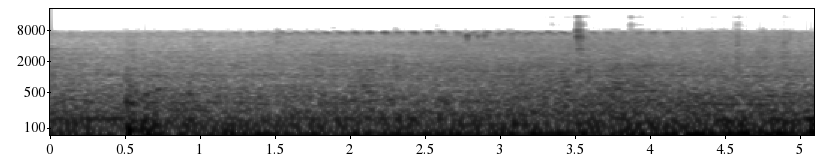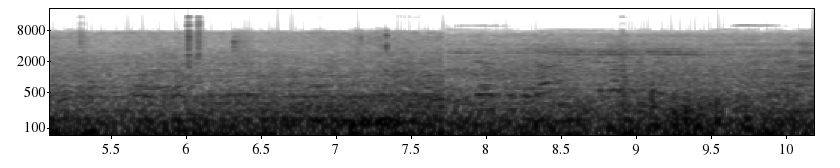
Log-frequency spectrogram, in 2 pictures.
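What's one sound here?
A car drives along, heard from inside the cabin.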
